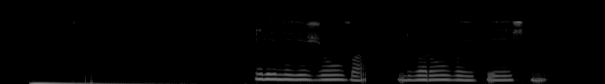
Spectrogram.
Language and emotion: Russian, sad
